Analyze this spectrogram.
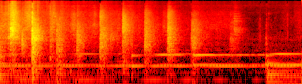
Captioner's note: footsteps running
